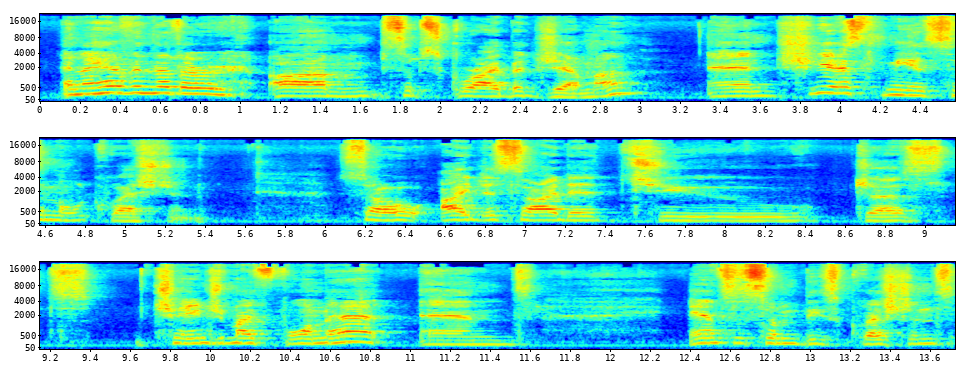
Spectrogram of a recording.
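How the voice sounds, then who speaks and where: In a fairly low pitch, a somewhat breathy woman talks at a very slow pace with lively intonation, and audible room echo is present. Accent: New York. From New York. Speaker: coloring tutorial YouTuber. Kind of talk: tutorial. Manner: casual, hesitant with many fillers.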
